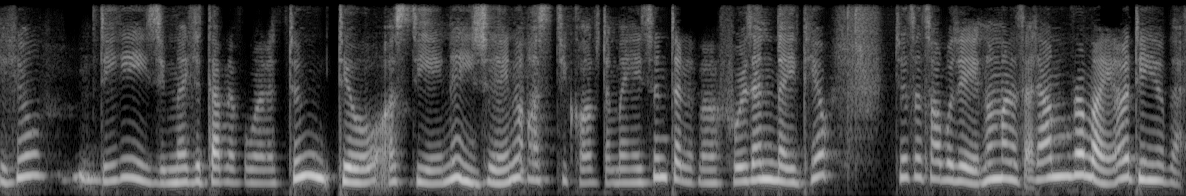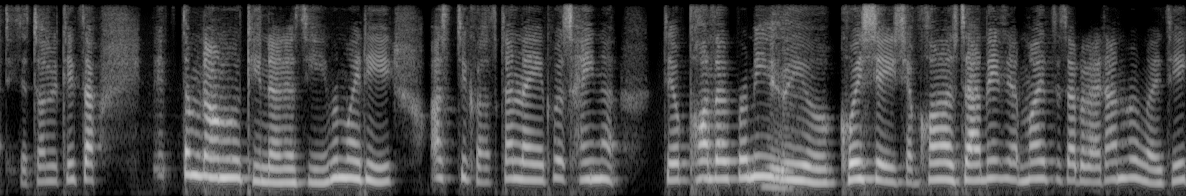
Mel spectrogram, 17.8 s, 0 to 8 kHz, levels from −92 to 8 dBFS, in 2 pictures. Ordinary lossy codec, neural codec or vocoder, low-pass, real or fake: none; codec, 16 kHz, 0.5 kbps, X-Codec, HuBERT features, trained on balanced general audio; 7.2 kHz; fake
